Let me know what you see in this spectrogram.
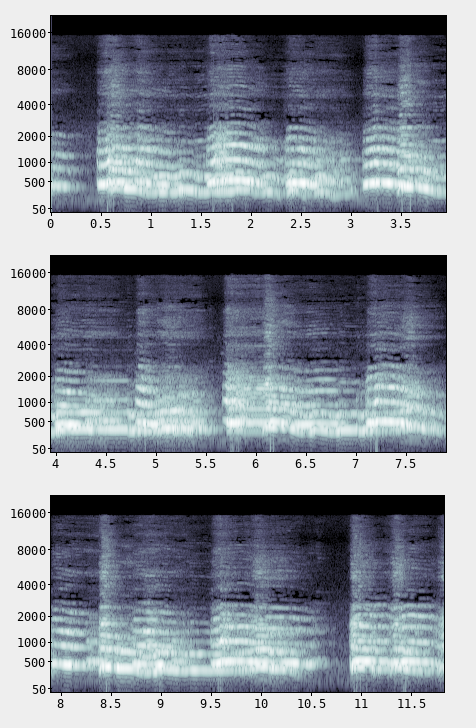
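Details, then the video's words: Two Basset Hounds begin with play barking that turns into an unprovoked howling session, their long, mournful, wavering howls overlapping in a loud chorus. "Basset Hounds Putter and Birdie unprovoked howling fest"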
